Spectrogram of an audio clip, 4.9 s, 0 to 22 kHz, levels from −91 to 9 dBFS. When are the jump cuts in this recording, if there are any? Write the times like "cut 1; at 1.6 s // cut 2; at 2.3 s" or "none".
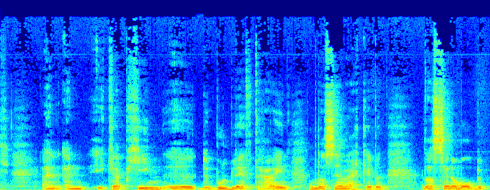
cut 1; at 1.9 s // cut 2; at 3.1 s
